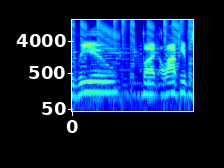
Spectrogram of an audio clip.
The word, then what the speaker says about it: Ryu: kid nowadays I say Ryu but a lot of people say it's Rue I don't know why they say it's Rue clearly there's a y in there so you should probably pronounce it at least if you're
